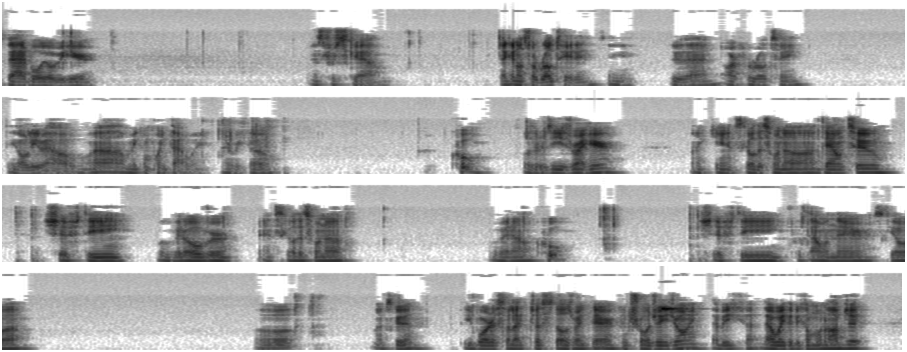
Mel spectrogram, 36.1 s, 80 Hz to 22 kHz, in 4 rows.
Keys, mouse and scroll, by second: 0.7 click, 1.9 click, 2.9 s, 4.1 click, 6.0 r, 11.8 KP_1, 12.6 KP_3, 14.3 right click, 16.4 s, 18.4 shift+d, 20.7 s, 22.0 click, 24.1 right click, 25.1 shift+d, 26.8 s, 31.6 b, 35.4 ctrl+j.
